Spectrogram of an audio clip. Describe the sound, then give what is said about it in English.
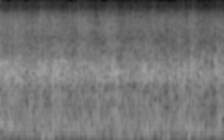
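A crowd claps together loudly in a dense, steady patter of many hands, sustained without pause for a couple of seconds with no voices over it, as a church audience is urged to clap their hands real loud during a sermon. “Clap your hands real loud!”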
